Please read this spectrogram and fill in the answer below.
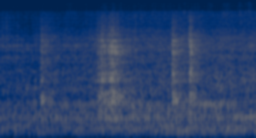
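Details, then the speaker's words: Hytrol conveyors merging two lines into one, running; light, irregular metallic rattles over a quiet running hum from roller drive bands needing tightening and a yellow part set slightly too far over; conveyor roller rattle from loose drive bands. "and then the other thing is that these band need to be tightened and so what I'm going to do is I'm just going to pull these things back a little bit"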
